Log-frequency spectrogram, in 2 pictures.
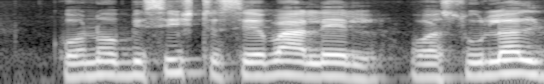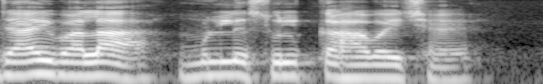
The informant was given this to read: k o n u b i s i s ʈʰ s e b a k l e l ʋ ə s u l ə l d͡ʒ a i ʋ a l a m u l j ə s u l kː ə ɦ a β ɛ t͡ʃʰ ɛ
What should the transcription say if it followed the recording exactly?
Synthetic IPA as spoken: k o n o b i s i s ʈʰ s e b a l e l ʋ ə s u l ə l d͡ʒ a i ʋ a l a m u l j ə s u l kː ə ɦ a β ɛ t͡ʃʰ ɛ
